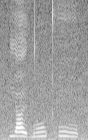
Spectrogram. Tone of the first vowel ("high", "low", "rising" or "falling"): falling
